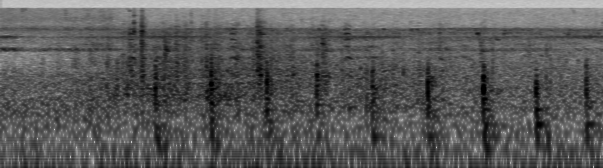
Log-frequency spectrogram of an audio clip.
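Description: Footsteps tap on a wooden deck at a steady walking pace.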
